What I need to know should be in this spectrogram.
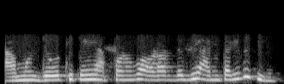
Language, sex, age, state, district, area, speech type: Odia, female, 60+, Odisha, Gajapati, rural, conversation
